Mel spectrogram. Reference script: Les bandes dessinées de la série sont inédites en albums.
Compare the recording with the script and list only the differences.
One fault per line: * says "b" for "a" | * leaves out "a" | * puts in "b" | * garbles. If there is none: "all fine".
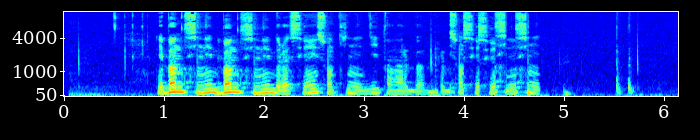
* puts in "bandes dessinées"
* garbles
